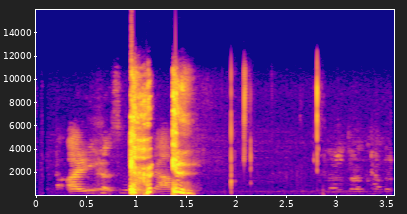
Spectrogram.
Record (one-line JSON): {"three_cough_length": "3.6 s", "three_cough_amplitude": 32740, "three_cough_signal_mean_std_ratio": 0.25, "survey_phase": "beta (2021-08-13 to 2022-03-07)", "age": "18-44", "gender": "Female", "wearing_mask": "No", "symptom_cough_any": true, "symptom_runny_or_blocked_nose": true, "symptom_fatigue": true, "smoker_status": "Current smoker (1 to 10 cigarettes per day)", "respiratory_condition_asthma": false, "respiratory_condition_other": false, "recruitment_source": "Test and Trace", "submission_delay": "2 days", "covid_test_result": "Positive", "covid_test_method": "LFT"}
